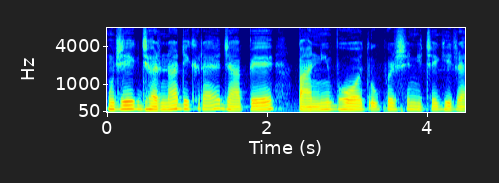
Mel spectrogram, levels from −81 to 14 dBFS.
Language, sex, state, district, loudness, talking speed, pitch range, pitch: Hindi, male, Gujarat, Valsad, -20 LUFS, 215 wpm, 110-125 Hz, 115 Hz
